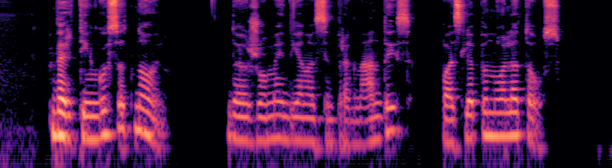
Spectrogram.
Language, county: Lithuanian, Vilnius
